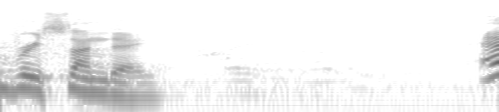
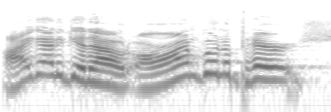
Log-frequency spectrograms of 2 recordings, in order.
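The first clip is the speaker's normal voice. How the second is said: panicked clown; 4 semitones higher, faster than usual. Retold or imitated. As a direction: blurt it out as if fleeing. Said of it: "finally the clown said".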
